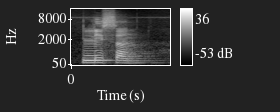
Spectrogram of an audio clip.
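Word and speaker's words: listen: और लास्ट वन है लिसन तो इन सभी वर्ड्स में आप देख सकते हो जो लेटर टी है एफ और एस के बाद आ रहा है और साइलेंट है बट इस रूल के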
